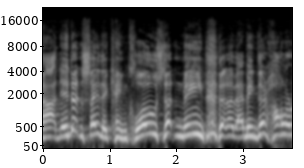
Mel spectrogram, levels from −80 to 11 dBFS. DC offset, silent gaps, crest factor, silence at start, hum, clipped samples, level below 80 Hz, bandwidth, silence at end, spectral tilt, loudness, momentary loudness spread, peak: under 0.1%; none; 10 dB; 0 s; none; under 0.1%; -58 dBFS; 15.5 kHz; 0 s; -4.5 dB/octave; -11 LUFS; 3 LU; 0 dBFS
